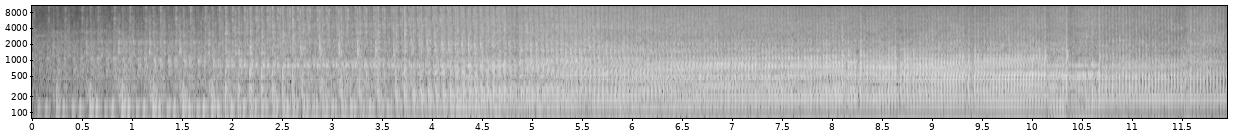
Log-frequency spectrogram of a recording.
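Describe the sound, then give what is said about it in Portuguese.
An old tractor from a collection of old farm machines, started during an interview to show it still runs. Its engine chugs steadily, the low rhythmic knocking building into a louder, fuller running rumble with mechanical clatter, no voices present. “O trator com que António Fortunato fez questão de provar durante a entrevista que, apesar de nem sempre ser fácil os motores”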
